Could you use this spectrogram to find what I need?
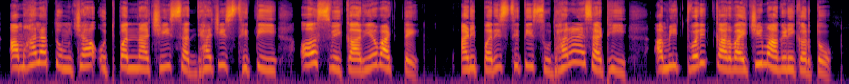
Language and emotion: Marathi, angry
